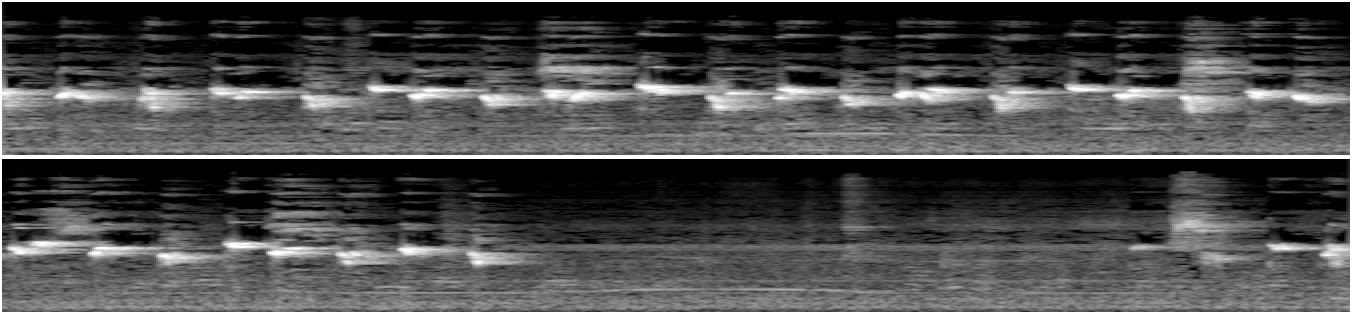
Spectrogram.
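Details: Yellow-vented bulbul (trucukan) in long 'ropelan' song: rapid, evenly spaced slurred whistles, near three per second, flowing for about nine seconds before a pause, then a brief sharp note and a new phrase at the end.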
